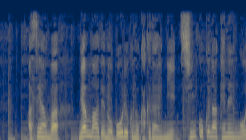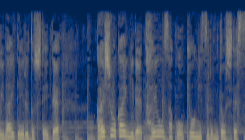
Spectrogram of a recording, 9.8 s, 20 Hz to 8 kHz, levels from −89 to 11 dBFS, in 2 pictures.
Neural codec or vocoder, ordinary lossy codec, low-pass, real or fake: none; MP3, 64 kbps; 7.2 kHz; real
